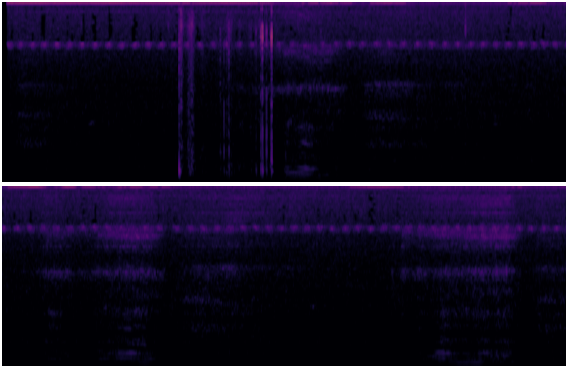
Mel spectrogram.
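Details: Sleeping grandmother: low, rough snores on the in-breath roughly every three to four seconds, over steady room noise with a faint insect-like hum; ordinary snoring.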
